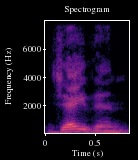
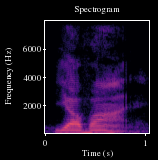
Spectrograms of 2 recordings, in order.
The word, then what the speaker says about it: Yavan: Today, I'm going to discuss what the Holy Bible says about the sons of what looks like Javan, but it's actually pronounced Yavan, or the sons of the Greeks in the Old Testament.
